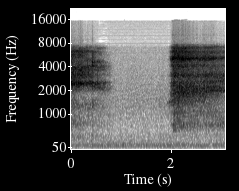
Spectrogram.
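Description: Deep breathing: two long, airy breaths of hissing air separated by a short quiet pause, with no voices.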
